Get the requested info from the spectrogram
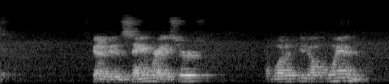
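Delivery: ordinary delivery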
